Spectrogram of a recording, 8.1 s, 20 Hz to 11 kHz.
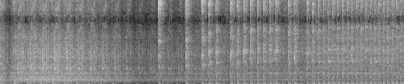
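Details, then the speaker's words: Red 1962 Bolens Ride-a-matic tractor, small petrol engine, after repairs, started with some choke: catches and settles to steady even idle around 220 beats a minute, no knocks; normal start and idle. "we are back in the workshop now uh because just after that last clip where it was running very well uh we stopped the tractor"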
